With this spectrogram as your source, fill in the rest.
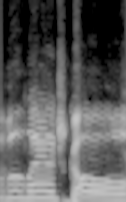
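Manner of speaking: high, drawn-out goal call; in-arena announcer. Acted. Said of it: "the, uh, in-arena announcements".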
